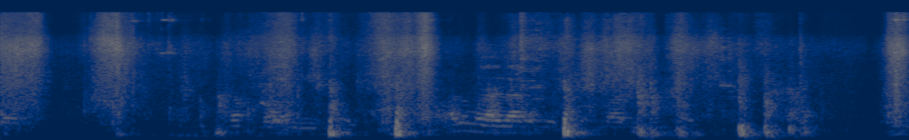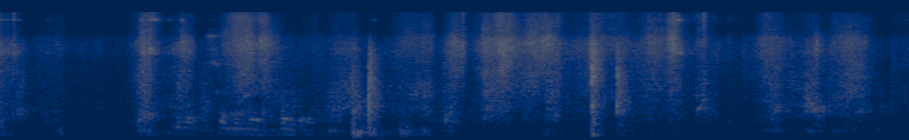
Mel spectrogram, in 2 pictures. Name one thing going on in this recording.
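Bubble wrap crinkles and rustles as it is handled.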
